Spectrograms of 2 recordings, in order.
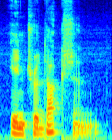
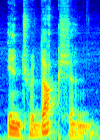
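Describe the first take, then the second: First: Introduction with stress on the third syllable and lighter stress on the first; stress pattern demo. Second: Said in the usual way. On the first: Shown as a demonstration. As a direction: say introduction as in-tro-DUC-tion, secondary stress on in. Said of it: "The second foot is the strong foot".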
